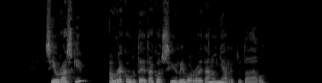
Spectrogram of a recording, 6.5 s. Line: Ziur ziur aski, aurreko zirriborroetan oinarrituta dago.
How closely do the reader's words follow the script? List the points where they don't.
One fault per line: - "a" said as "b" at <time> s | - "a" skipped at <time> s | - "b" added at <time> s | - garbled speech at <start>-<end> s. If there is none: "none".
- "ziur" skipped at 1.2 s
- "urteetako" added at 2.6 s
